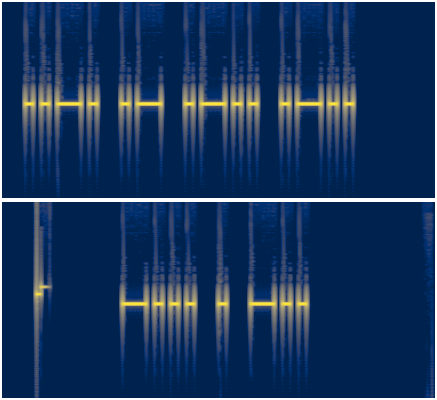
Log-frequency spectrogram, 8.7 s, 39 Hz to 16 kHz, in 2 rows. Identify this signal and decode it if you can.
Morse code, heard as a keyed tone, about 16 wpm, 700 Hz. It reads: FALL BED
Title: Sentences from Top 500 Words - New Word Drill - 15wpm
